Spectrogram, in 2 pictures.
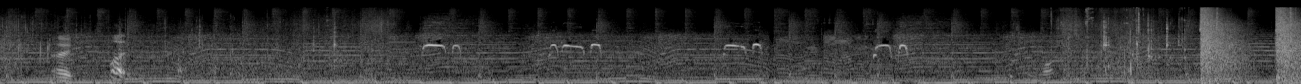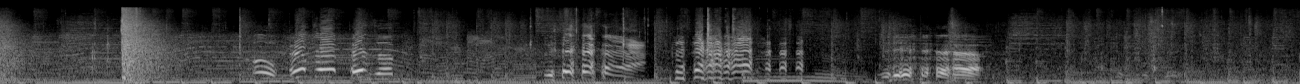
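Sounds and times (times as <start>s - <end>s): music with steady low beat: 12.0s - 22.5s, 23.1s - 26.0s.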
